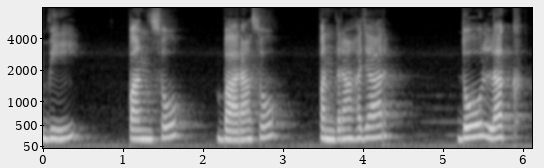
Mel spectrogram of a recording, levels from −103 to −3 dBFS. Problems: background sounds at intervals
